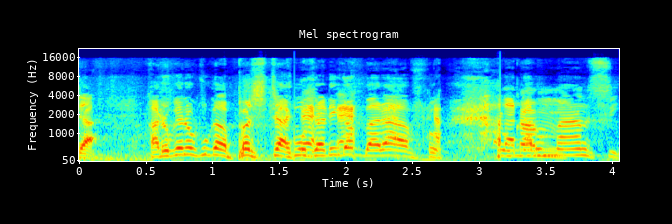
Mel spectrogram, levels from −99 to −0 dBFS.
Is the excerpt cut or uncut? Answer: cut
